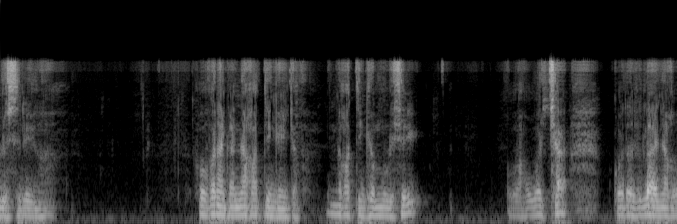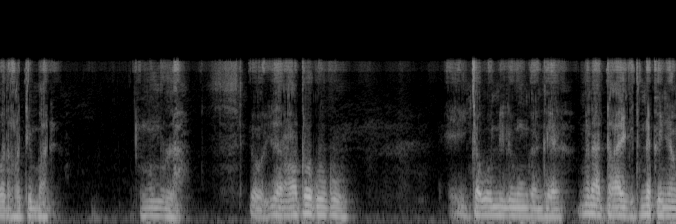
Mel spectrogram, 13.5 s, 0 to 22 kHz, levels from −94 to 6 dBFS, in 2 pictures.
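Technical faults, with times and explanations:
Throughout: Opus compression, likely. Nothing is heard above 8.1 kHz. The speech sounds grainy, rough and noisy, not swirly. Band energies are kept, but starved bands are filled with folded or noise content. The heavy damage fits about 12 kbps.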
